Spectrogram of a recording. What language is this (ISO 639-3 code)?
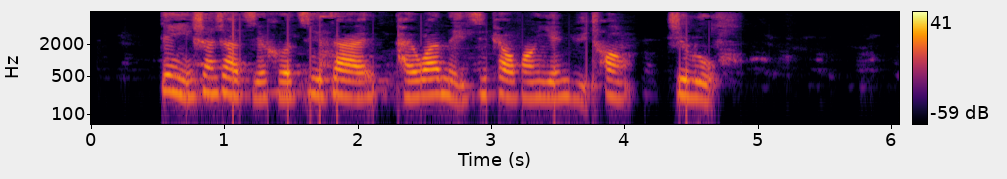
zho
